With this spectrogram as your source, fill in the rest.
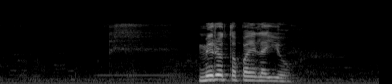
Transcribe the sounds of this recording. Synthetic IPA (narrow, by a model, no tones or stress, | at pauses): meɾot̪ʌpaĩlajjo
